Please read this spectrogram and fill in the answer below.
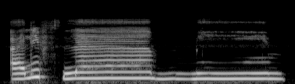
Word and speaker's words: Alif Lam Mim: Akan salah jika kita membacanya dengan begini. Alama, tapi yang benar itu alif lam mim.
